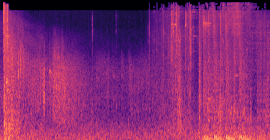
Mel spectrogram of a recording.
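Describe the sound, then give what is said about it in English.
Gunfire in a combat scene with a sniper in a tower: a loud, dense roar of blasts and rumble sustained throughout, strongest at the very start. “Those motherfuckers. They shot the kid.”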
